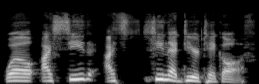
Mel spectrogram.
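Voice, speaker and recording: A man guesting on a podcast, excitedly telling a casual story full of fillers and slang. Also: a little high, moderate pace.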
